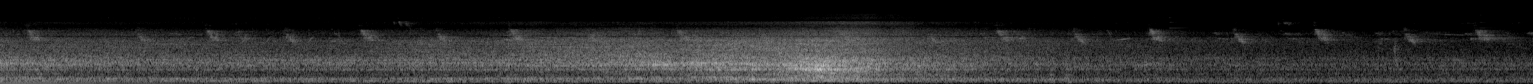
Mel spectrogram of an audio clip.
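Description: A passing vehicle, its noise rising to its loudest about eight seconds in and then fading away. Short, high bird chirps repeat over it, more often near the end.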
